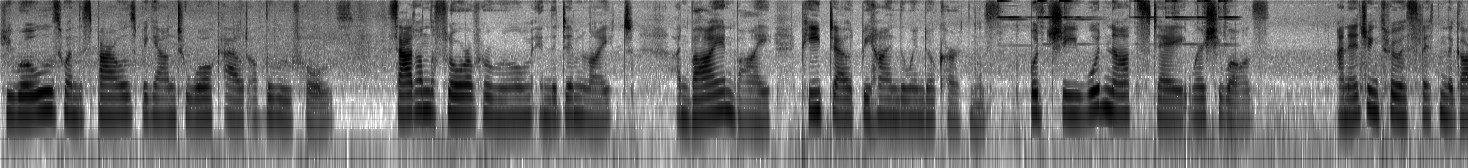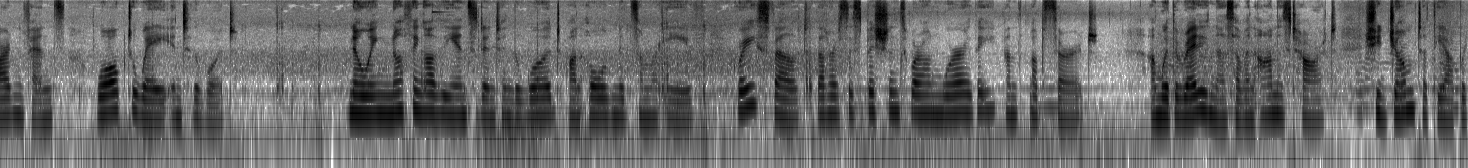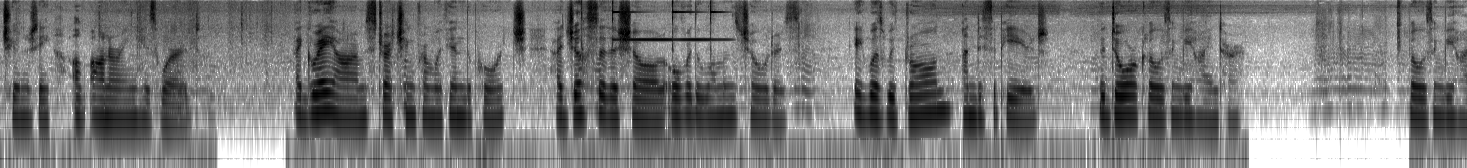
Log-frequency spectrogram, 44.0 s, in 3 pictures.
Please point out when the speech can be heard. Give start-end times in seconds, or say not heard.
0.0-12.8, 13.3-17.1, 18.1-31.5, 32.2-41.9, 43.5-43.9.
